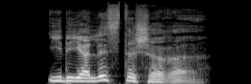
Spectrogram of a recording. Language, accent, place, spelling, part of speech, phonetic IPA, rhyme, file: German, Germany, Berlin, idealistischere, adjective, [ideaˈlɪstɪʃəʁə], -ɪstɪʃəʁə, De-idealistischere.ogg
- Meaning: inflection of idealistisch: 1. strong/mixed nominative/accusative feminine singular comparative degree 2. strong nominative/accusative plural comparative degree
